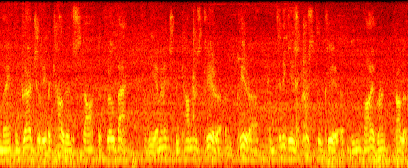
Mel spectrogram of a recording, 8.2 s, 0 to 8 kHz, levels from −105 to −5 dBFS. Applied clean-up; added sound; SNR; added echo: none; Truck; 7 dB; none.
